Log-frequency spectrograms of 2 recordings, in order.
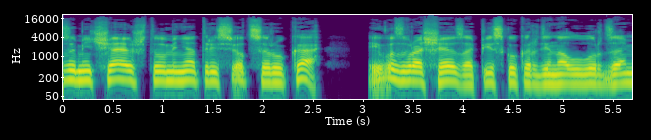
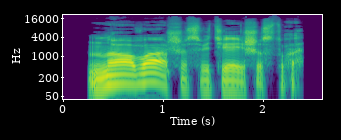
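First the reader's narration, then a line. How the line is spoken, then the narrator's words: Irritated. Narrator (Russian): раздраженно говорит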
